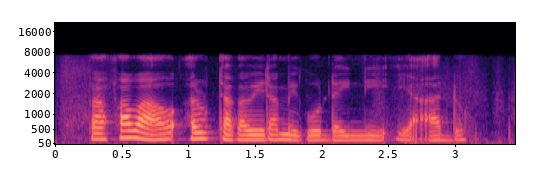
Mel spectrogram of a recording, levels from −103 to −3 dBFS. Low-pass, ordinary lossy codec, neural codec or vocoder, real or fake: 7.2 kHz; none; none; real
